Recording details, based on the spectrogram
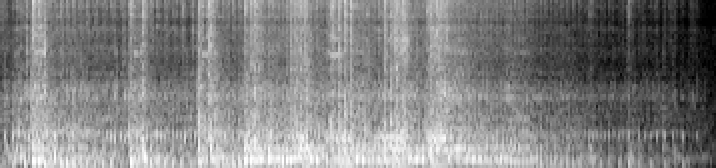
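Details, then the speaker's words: Go-kart small single-cylinder engine, clutch found bad: pops evenly about three beats a second, blips up and winds down smoothly, showing the engine itself is not destroyed. "Proof that the engine's not destroyed."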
